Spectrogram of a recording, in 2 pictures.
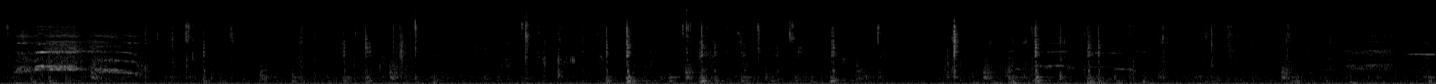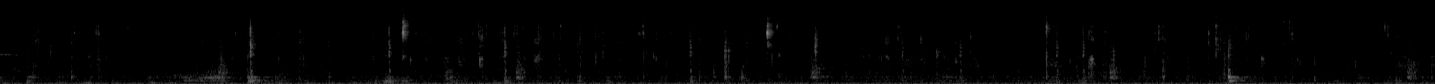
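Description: Close-up eating sounds: chewing with scattered mouth clicks and smacks as rice is mixed and eaten by hand from a plate. A rooster crows once right at the start, a falling call that is the loudest sound here.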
